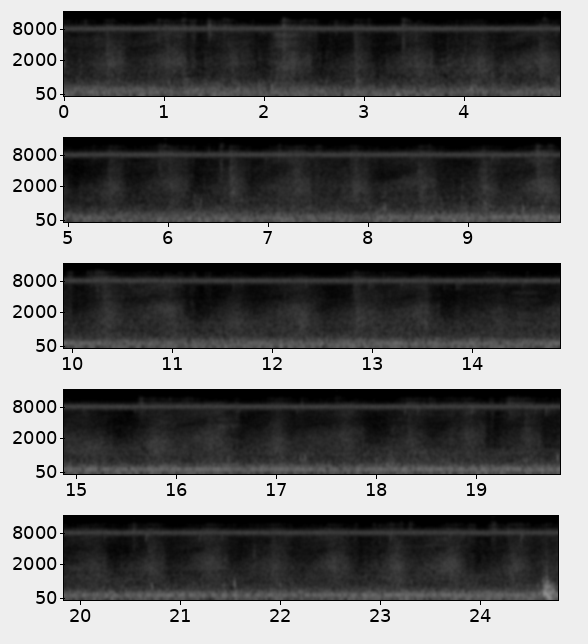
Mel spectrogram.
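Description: Footsteps crunching on damp river sand at a steady walking pace, under a constant high-pitched insect buzz. A low steady hum joins about a third of the way in.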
